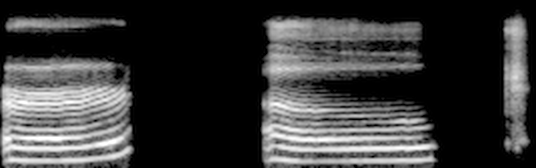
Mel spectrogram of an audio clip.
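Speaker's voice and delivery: sounds spaced out one by one; slow sounding out. Shown as a demonstration. Teacher saying each sound slowly while students write. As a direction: hold each sound apart. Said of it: "say each sound slowly".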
